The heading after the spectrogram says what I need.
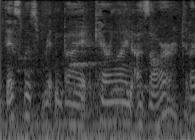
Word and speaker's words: Azar: And this was written by Caroline Azar. Did I pronounce that right? Yes. Azar?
